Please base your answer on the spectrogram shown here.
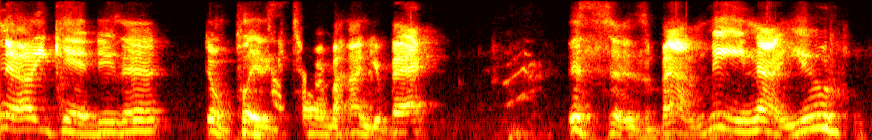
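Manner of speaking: bossy, high, loud scolding rant.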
